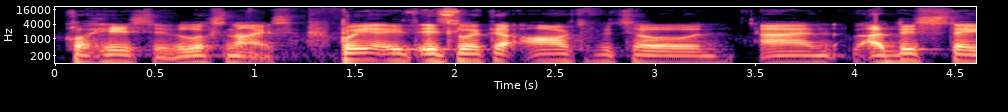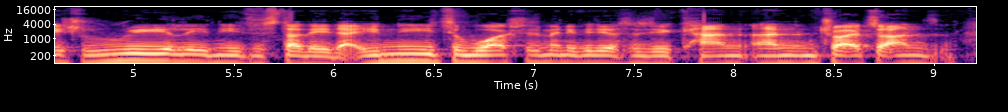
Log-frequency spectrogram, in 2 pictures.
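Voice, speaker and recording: A man's voice: fairly low pitch, steady tone, normal speed. A man teaching tattooing in a casual, rambling way, often restarting his sentences. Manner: rambling, restarts often, acts out client talk. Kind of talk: casual spoken lesson.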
